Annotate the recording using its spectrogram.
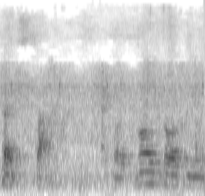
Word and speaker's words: Pesach: But Passover, Pesach, in Hebrew it's called Pesach. Or P-S-A-H, some spell it that way, Pesach, modern Hebrew, based upon the spelling in the Encyclopedia Judaica. The Ches sound, the Hebrew is written as an H in English, with a little dot on it.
